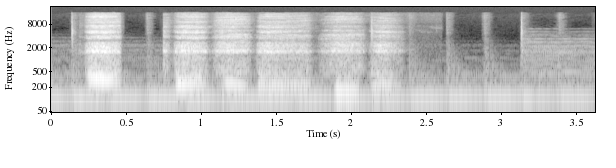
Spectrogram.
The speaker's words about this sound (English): The door is partially ajar, and as you approach it, you can hear the person on the other side there breathing, growing louder.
